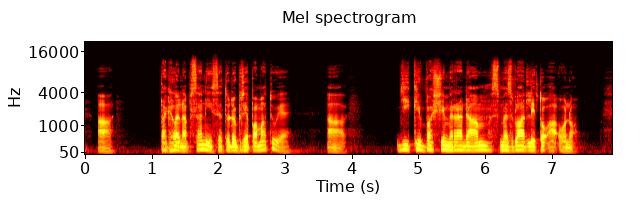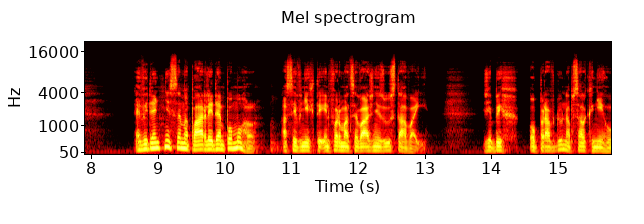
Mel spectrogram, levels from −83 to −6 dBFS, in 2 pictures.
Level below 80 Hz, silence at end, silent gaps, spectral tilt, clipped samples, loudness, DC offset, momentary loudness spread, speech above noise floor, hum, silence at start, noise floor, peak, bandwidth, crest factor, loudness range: -50 dBFS; 0 s; none; -5 dB/octave; under 0.1%; -23 LUFS; under 0.1%; 12 LU; 47 dB; none; 0.2 s; -70 dBFS; -2 dBFS; 14 kHz; 22 dB; 4 LU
